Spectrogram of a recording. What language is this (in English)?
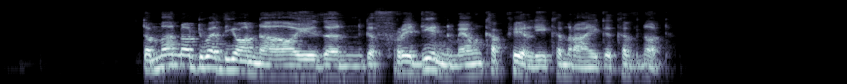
Welsh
